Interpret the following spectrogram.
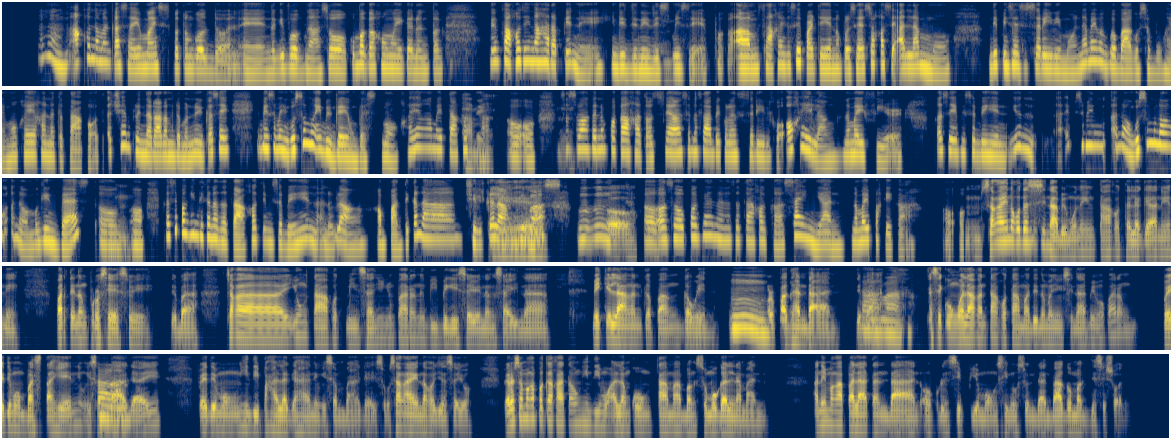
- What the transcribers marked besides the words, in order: gasp; gasp; gasp; gasp; gasp; gasp; gasp; gasp; gasp; gasp
- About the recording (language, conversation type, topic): Filipino, podcast, Paano mo hinaharap ang takot sa pagkuha ng panganib para sa paglago?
